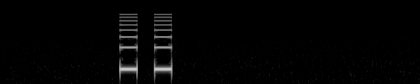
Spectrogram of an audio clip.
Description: Beep code, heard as beeps from a small speaker, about 720 Hz. 2 short. In AMI BIOS tables: memory parity error; in IBM BIOS tables: self-test error shown on screen; in Dell tables: no memory detected.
